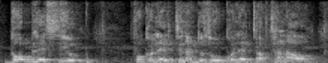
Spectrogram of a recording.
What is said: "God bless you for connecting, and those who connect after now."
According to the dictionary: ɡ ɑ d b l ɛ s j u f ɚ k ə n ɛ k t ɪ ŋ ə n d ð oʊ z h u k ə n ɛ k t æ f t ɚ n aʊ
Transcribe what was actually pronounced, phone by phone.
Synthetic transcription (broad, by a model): ɡ ɑ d b l ɛ s j u f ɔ k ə l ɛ k t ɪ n ə n d oʊ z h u k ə l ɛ k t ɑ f t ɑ n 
